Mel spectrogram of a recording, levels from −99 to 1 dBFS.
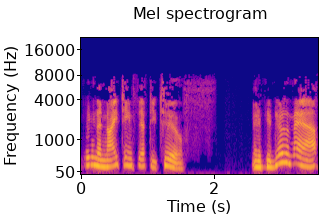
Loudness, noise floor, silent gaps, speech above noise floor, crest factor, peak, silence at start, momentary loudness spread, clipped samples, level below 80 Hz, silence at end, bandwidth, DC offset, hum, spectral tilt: -19 LUFS; -72 dBFS; none; 54 dB; 18 dB; -2 dBFS; 0.05 s; 9 LU; under 0.1%; -60 dBFS; 0.05 s; 7.6 kHz; under 0.1%; none; -7 dB/octave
